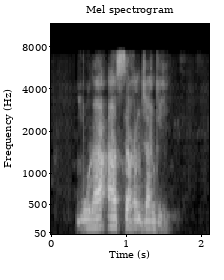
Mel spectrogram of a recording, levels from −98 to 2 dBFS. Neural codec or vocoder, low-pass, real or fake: codec, 16 kHz, 2 kbps, FreqCodec, smaller model; 7.2 kHz; fake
